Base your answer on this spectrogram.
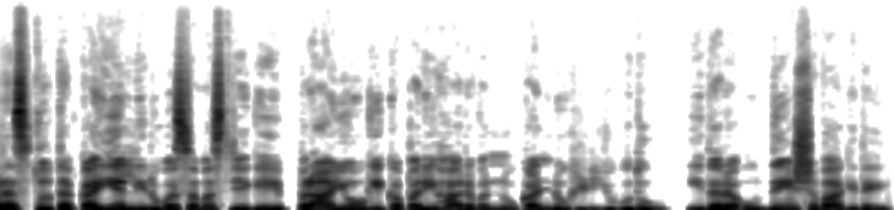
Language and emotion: Kannada, neutral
